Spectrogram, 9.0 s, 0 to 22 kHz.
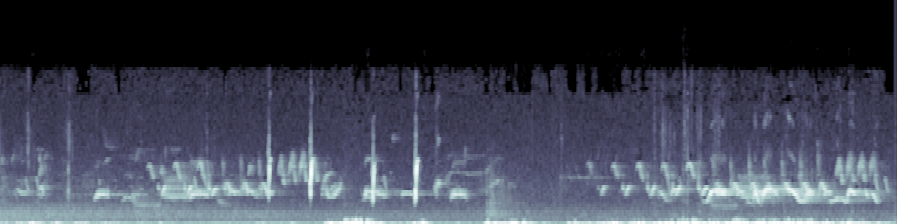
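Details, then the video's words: Gray catbird in Bowdoinham, Maine, on 16 May 2020, giving a jumbled run of short squeaky and chattering notes in two bursts separated by a pause, over low rumbling wind or handling noise. "The many sounds of the Catbird"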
